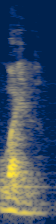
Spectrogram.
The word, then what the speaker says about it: while: इसके लिए एक छोटा सा वर्ड यूज होता है, WHILE, वाइल। H साइलेंट रहता है, यस, वाइल।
